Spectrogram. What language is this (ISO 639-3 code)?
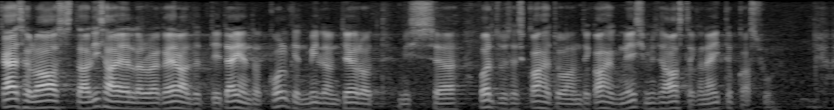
est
